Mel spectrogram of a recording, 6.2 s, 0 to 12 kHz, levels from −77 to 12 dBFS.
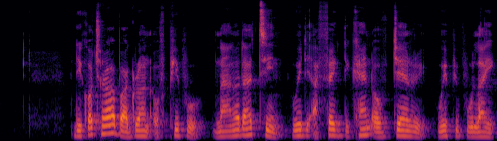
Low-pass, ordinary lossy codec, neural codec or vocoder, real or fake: none; none; none; real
